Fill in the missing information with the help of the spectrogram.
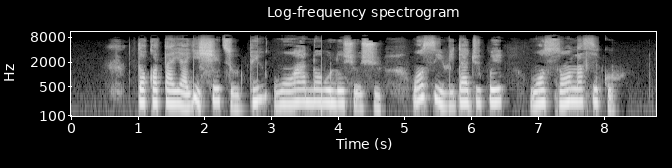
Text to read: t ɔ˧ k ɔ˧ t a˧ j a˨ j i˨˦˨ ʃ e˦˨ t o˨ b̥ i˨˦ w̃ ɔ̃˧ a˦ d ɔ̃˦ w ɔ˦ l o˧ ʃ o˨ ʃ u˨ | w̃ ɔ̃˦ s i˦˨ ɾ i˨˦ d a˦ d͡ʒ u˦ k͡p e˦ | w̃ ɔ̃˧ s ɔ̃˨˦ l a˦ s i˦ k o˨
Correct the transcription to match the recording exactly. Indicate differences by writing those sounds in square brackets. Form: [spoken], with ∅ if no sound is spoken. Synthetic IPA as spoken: t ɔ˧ k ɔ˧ t a˧ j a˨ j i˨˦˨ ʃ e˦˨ t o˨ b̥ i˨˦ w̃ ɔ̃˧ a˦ [n] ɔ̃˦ w [o˦] l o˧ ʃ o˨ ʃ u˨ | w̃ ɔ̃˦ s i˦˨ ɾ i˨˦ d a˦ d͡ʒ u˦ k͡p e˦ | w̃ ɔ̃˧ s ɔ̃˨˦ l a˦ s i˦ k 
